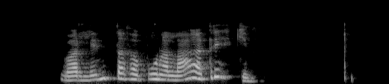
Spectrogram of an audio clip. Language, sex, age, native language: Icelandic, female, 50-59, Icelandic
